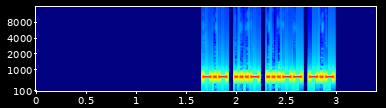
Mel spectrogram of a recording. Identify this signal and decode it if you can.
Morse code, heard as a keyed tone, about 42 wpm, 700 Hz. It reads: KV3K
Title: USA Call Signs - 4 Characters - Repeated 2x - 45wpm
